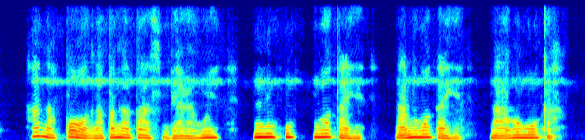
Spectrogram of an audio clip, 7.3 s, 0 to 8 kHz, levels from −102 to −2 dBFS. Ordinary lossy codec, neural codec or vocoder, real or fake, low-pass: none; codec, 16 kHz, 4 kbps, FreqCodec, smaller model; fake; none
